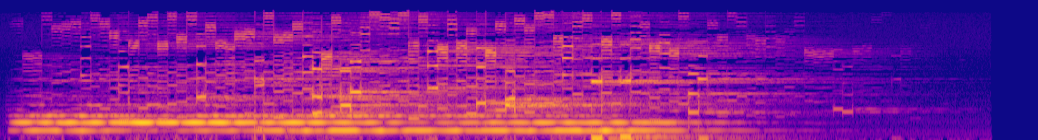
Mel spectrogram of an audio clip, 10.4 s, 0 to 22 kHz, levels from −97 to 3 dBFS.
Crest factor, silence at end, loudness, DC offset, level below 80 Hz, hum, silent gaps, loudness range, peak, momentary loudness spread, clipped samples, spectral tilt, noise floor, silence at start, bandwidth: 18 dB; 2 s; -18 LUFS; under 0.1%; -34 dBFS; 60 Hz at -65 dBFS; none; 12 LU; -2 dBFS; 10 LU; under 0.1%; -4 dB/octave; -69 dBFS; 0.1 s; 16.5 kHz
